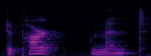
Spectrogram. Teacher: So I have stress on the part syllable, depart, but I'm not really letting that T out or this T, department.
